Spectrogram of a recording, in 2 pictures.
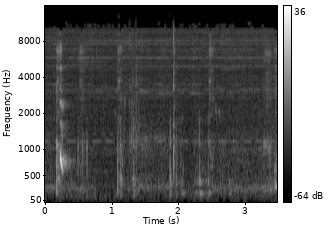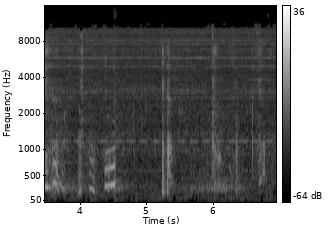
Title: sneezing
